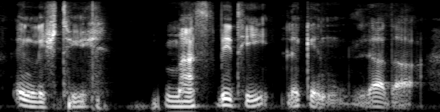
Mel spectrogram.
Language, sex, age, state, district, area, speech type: Urdu, male, 30-45, Telangana, Hyderabad, urban, spontaneous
